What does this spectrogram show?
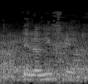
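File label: Voice Acting es Female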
